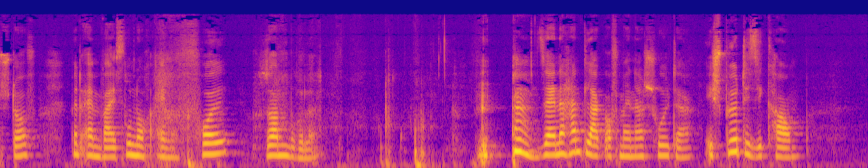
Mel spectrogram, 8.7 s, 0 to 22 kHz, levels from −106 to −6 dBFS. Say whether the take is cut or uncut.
cut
